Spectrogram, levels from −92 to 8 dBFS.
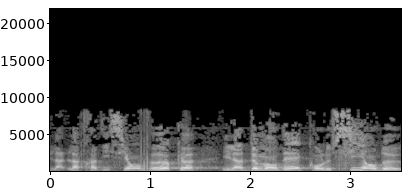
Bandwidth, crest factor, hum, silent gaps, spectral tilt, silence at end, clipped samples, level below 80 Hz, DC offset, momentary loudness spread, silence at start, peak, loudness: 8.8 kHz; 16 dB; none; none; -3.5 dB/octave; 0 s; under 0.1%; -44 dBFS; under 0.1%; 7 LU; 0 s; 0 dBFS; -17 LUFS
